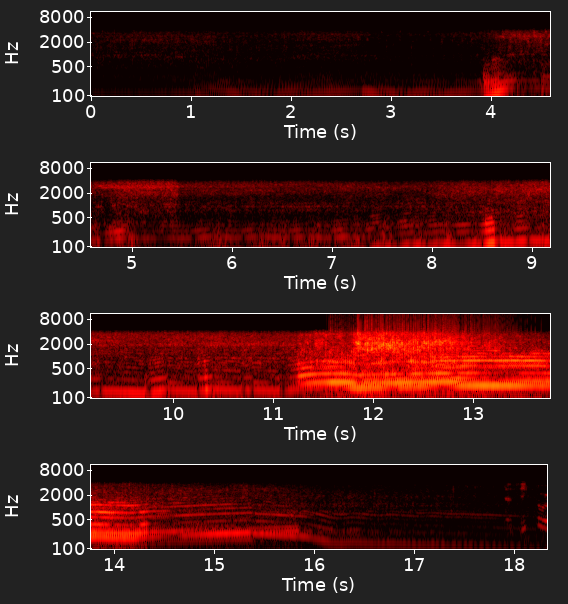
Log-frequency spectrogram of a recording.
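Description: Honda Civic Si's four-cylinder VTEC engine revved from idle: a sharp blip about four seconds in, then revs climbing over several seconds to a loud, held high-rev peak with a harsh rush of noise, before dropping back to idle near the end.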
